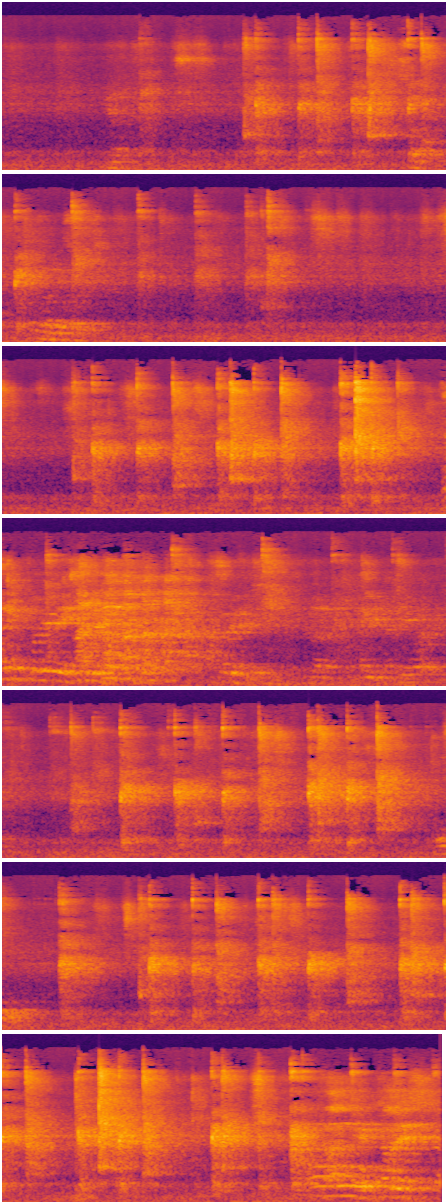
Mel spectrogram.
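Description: Table tennis rally: the ball clicks in quick succession off the paddles and the table top, a few hits a second, with brief pauses between points.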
